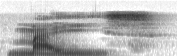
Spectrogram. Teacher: en la palabra maíz, ¿dónde lleva la mayor fuerza de voz la vocal? En la segunda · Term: vocal tónica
